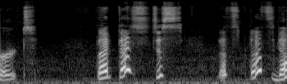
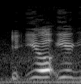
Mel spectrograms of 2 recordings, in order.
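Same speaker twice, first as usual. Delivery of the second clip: ordinary delivery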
